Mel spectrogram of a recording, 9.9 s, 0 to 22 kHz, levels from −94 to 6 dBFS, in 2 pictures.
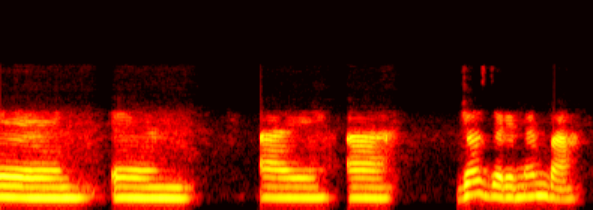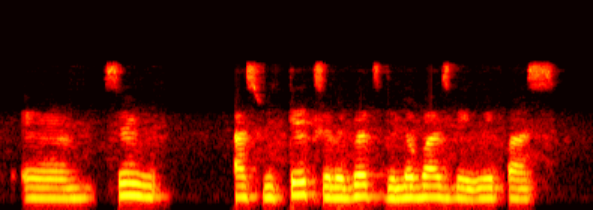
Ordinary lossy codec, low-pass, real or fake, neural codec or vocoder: none; 7.2 kHz; real; none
